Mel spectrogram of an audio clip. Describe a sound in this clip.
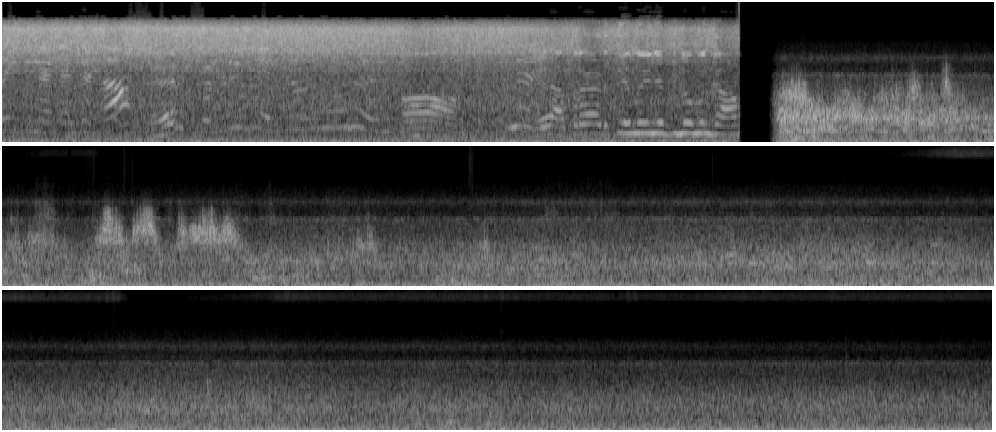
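A huge waterfall roars steadily close by.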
